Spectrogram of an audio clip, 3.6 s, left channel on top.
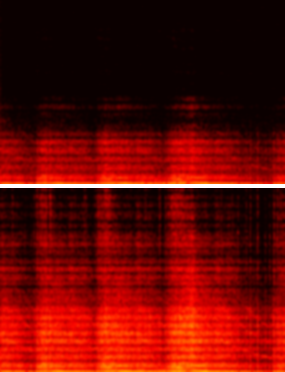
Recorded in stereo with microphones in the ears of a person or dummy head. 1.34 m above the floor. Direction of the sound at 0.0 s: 70° right (ahead or behind).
